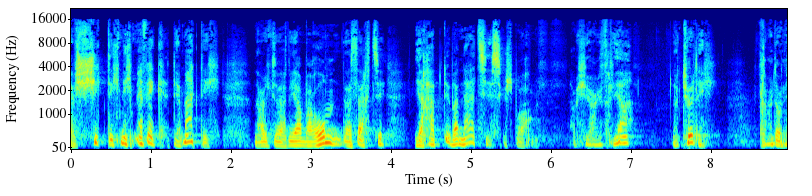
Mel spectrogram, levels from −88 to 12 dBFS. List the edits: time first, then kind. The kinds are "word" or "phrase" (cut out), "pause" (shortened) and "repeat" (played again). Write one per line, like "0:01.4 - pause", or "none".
none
